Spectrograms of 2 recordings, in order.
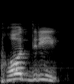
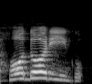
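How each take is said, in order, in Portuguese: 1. O nome é pronunciado com sotaque do português brasileiro. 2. O nome é pronunciado com sotaque japonês. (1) "Veja esse nome" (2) "No Japão é"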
